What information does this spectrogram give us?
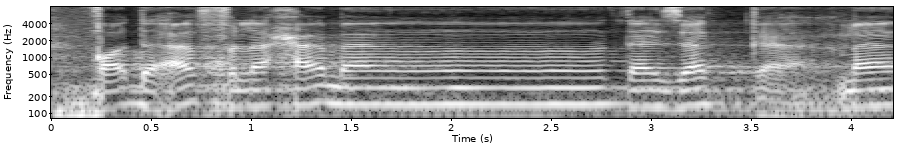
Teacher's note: nun sukun ketemu ta maka dibaca samar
